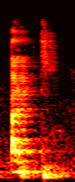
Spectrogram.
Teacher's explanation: the tip of the tongue is behind the two front teeth. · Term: ta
